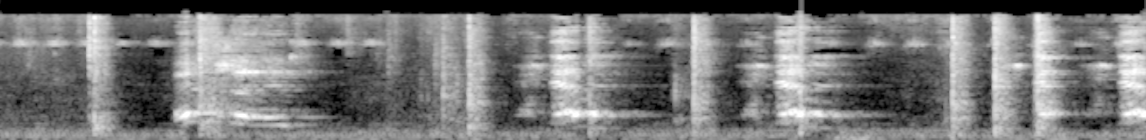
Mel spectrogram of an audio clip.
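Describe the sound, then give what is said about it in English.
A puppy named Stella repeatedly stepping on recordable talking buttons (trained with words like outside, play, water): a quick series of sharp plastic clicks, each followed by a short burst of recorded speech, coming close together and insistently over several seconds. “Here's some sound from the first video she put on Instagram, which shows a very insistent Stella stepping on her buttons.”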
